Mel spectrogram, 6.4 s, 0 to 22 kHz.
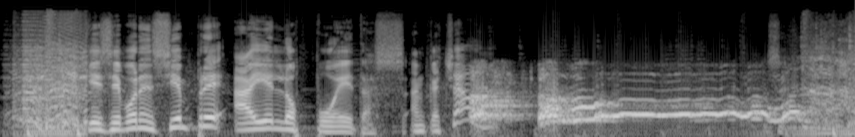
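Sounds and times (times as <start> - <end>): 
speech: 0.7 - 4.4, 5.8 - 6.4
dog howling: 3.6 - 6.0
laughter: 5.5 - 6.4.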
